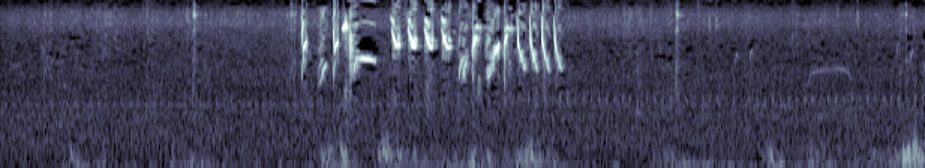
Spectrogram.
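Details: European goldfinch giving khlouwi style song, a fast run of high, liquid twittering notes repeated in a rhythmic trill for nearly two seconds, then quiet with soft low background rumble.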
